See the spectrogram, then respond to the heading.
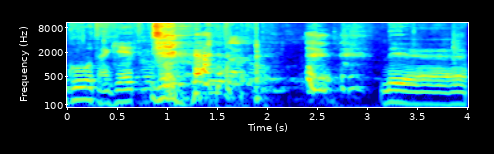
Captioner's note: Rires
